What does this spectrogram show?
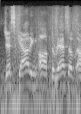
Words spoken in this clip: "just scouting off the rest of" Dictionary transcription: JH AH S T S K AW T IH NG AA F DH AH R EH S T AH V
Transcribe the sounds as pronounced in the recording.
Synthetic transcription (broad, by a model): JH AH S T S K AW T IH NG AA F DH AH R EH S AH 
